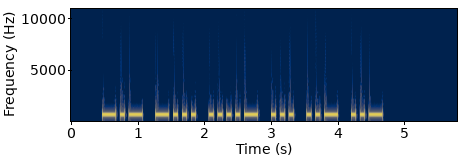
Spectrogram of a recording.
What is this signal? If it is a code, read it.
Morse code, heard as a keyed tone, about 18 wpm, 700 Hz. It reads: KB4SUU
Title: Speed Racing - USA 2x3 Call Signs 15wpm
